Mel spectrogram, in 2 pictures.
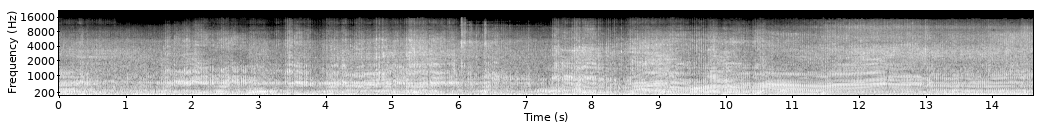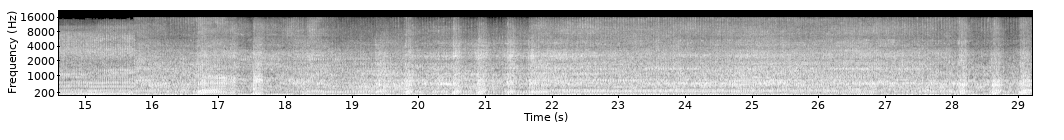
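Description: Yamaha Raptor 700R ATV's single-cylinder engine with an aftermarket Monster exhaust, running under load on a dirt trail. The revs rise and fall with the throttle, and there are a few knocks from the chassis over bumps about sixteen seconds in.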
